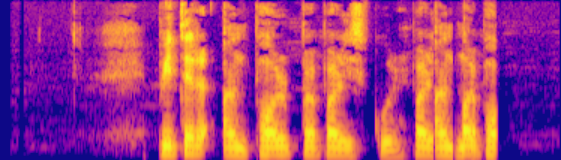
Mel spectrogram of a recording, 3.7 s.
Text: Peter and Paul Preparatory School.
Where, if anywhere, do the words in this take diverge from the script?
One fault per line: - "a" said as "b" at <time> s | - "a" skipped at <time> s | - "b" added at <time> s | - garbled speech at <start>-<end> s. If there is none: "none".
- garbled speech at 2.7-3.3 s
